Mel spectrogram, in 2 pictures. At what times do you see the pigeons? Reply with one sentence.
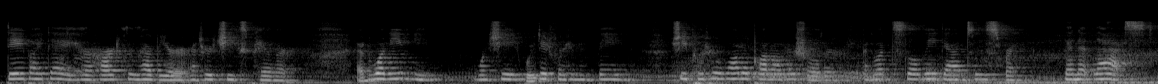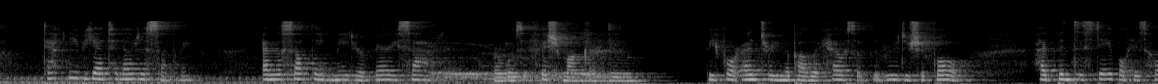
You can hear the pigeons from 7.3 to 8.8 s and from 15.8 to 17.9 s.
